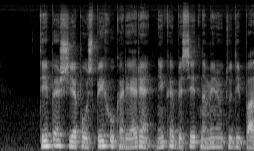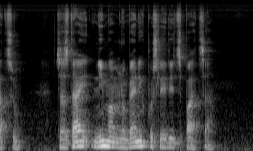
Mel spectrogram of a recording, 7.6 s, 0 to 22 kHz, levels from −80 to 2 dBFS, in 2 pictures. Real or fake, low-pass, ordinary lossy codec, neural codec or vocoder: real; none; none; none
